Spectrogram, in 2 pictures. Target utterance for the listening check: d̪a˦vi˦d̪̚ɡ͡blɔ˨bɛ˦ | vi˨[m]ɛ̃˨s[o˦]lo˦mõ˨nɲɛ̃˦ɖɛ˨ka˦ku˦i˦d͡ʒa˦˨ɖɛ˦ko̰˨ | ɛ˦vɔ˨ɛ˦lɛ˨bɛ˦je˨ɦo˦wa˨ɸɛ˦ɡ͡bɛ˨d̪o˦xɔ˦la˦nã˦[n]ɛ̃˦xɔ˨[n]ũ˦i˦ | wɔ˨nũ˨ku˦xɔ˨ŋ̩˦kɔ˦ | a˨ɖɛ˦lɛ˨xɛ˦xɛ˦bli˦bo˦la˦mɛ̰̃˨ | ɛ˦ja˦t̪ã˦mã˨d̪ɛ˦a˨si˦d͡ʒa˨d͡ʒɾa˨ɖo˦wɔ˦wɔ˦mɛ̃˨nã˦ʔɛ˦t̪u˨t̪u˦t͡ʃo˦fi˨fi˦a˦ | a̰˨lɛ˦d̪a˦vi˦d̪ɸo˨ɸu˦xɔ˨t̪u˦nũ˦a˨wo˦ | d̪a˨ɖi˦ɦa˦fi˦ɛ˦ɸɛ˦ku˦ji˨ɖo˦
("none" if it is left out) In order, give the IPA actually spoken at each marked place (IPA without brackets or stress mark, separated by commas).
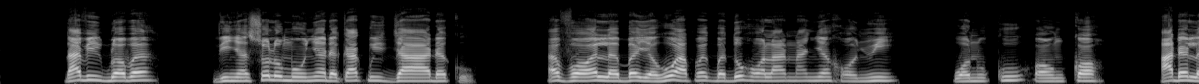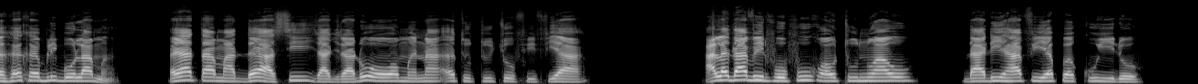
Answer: ɲ, o˦, ɲ, ɲ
